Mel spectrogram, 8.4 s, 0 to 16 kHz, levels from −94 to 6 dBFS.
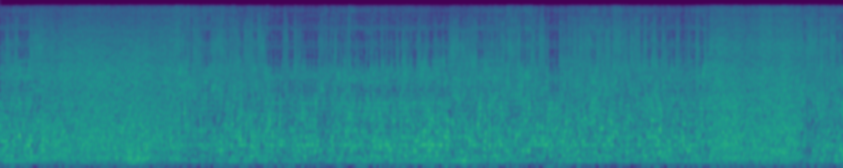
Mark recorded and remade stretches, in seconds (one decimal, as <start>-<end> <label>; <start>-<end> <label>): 0.0-0.4 remade; 0.4-1.8 recorded; 1.8-7.1 remade; 7.1-8.0 recorded; 8.0-8.4 remade

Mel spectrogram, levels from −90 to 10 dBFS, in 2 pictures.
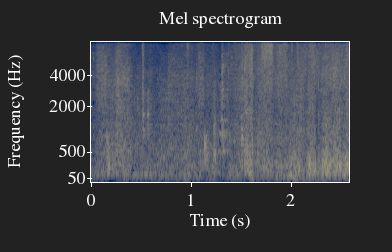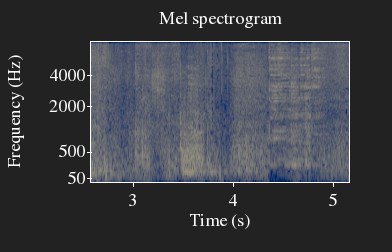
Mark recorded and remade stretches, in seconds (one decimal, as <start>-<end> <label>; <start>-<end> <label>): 0.0-5.2 recorded

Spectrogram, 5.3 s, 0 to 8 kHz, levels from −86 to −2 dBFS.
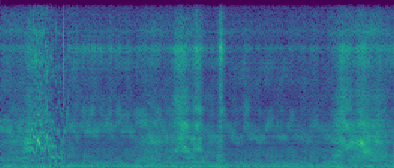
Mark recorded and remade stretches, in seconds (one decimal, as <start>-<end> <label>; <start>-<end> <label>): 0.0-0.4 remade; 0.4-0.9 recorded; 0.9-5.3 remade

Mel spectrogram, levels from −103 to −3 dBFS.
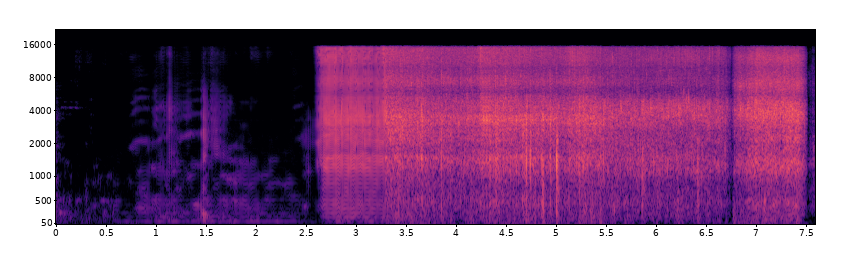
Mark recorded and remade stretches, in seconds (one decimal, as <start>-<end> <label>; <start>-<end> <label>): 0.0-0.6 recorded; 0.6-3.3 remade; 3.3-7.6 recorded

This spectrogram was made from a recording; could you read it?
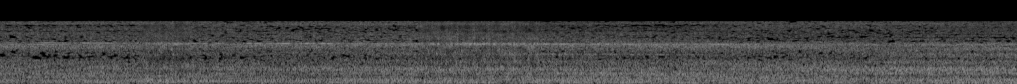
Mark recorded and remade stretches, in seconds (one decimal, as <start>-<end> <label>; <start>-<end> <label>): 0.0-1.4 recorded; 1.4-1.9 remade; 1.9-4.2 recorded; 4.2-5.4 remade; 5.4-10.2 recorded

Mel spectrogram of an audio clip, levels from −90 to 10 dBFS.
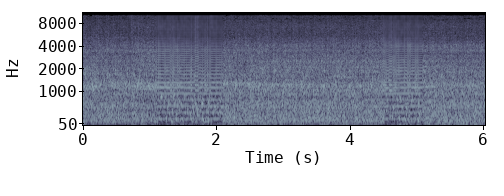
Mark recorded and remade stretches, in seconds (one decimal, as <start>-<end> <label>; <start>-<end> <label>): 0.0-1.1 recorded; 1.1-2.1 remade; 2.1-4.5 recorded; 4.5-5.1 remade; 5.1-6.0 recorded

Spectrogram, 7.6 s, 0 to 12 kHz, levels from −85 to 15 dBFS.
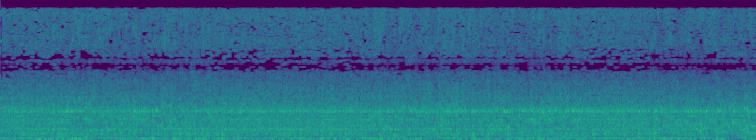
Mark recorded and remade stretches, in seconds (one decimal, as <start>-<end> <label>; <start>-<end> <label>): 0.0-0.6 recorded; 0.6-2.1 remade; 2.1-3.7 recorded; 3.7-5.8 remade; 5.8-6.5 recorded; 6.5-7.6 remade

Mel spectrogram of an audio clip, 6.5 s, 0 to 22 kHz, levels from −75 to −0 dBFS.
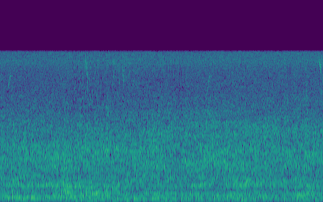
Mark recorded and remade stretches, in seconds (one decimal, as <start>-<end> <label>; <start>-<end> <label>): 0.0-1.4 recorded; 1.4-2.4 remade; 2.4-3.1 recorded; 3.1-3.7 remade; 3.7-6.5 recorded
